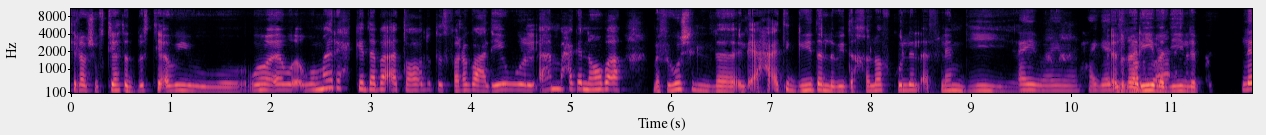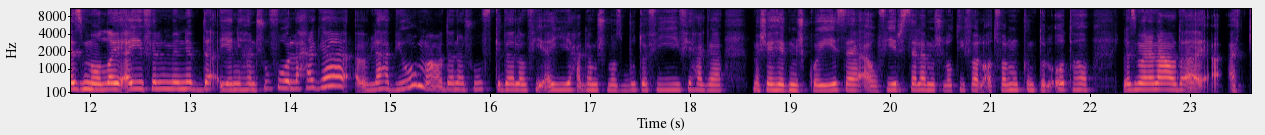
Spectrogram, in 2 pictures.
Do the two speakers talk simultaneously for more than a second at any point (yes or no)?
no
